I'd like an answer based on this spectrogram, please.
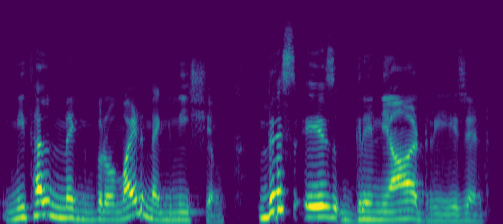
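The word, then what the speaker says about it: Grignard: bromide magnesium this is grard reagent do not call it Gard please g is silent grard reagent you'll be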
